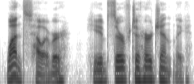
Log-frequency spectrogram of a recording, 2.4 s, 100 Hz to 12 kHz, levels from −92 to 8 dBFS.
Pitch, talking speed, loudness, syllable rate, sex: 115 Hz, 175 wpm, -23 LUFS, 5.9 syllables/s, male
